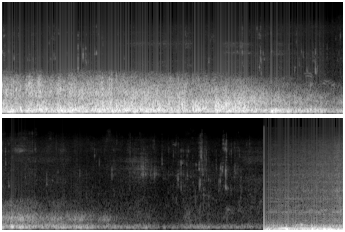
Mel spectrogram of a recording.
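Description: Loud rolling thunder from a lightning storm over a Wyoming fly fishing trip, a long rumble that slowly fades over several seconds before a sudden new loud burst cuts in near the end.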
